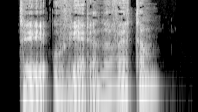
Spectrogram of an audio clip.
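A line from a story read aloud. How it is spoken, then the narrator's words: Quiet, distinct Tarabon accent. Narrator (Russian): тихо спросила Бианин с отчетливым тарабонским выговором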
